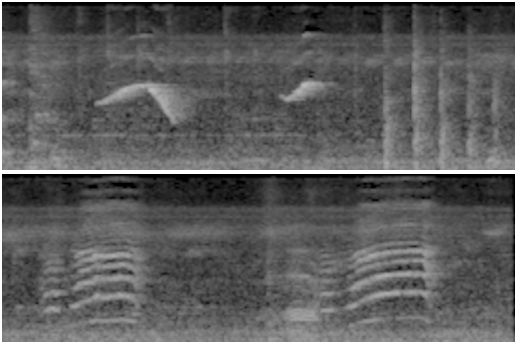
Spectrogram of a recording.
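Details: Javan myna in lively, nonstop chattering form: clear whistles that rise then drop, followed by harsher nasal notes with stacked, falling tones, repeated several times with short pauses.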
